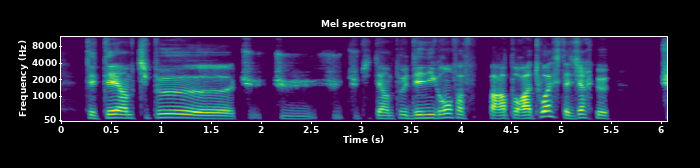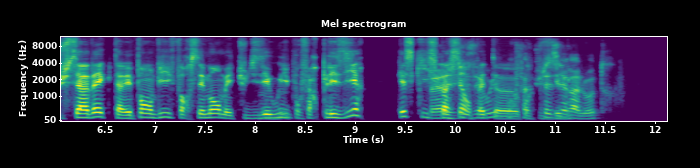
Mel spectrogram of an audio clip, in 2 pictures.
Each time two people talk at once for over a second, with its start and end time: 9.7-11.2

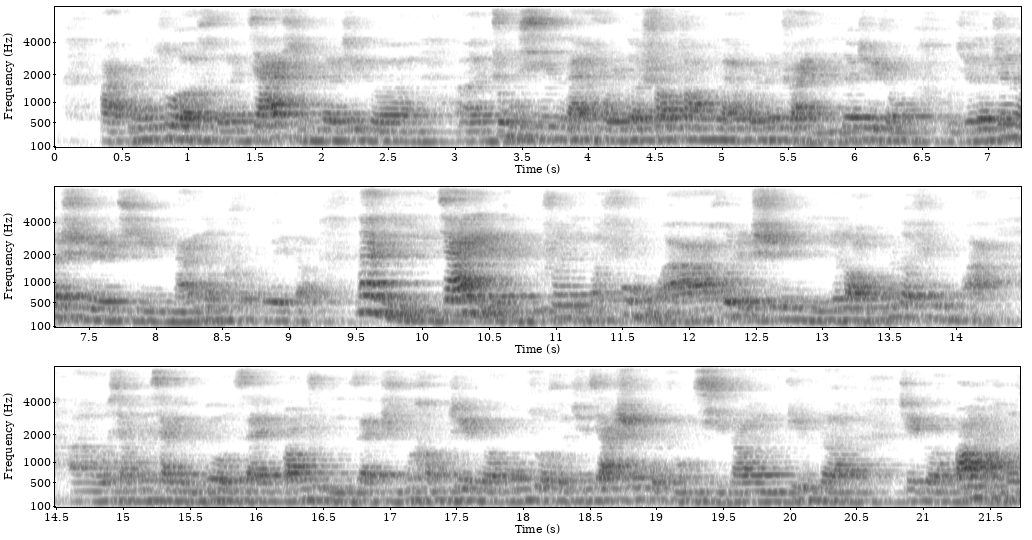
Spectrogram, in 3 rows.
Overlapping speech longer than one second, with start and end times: none

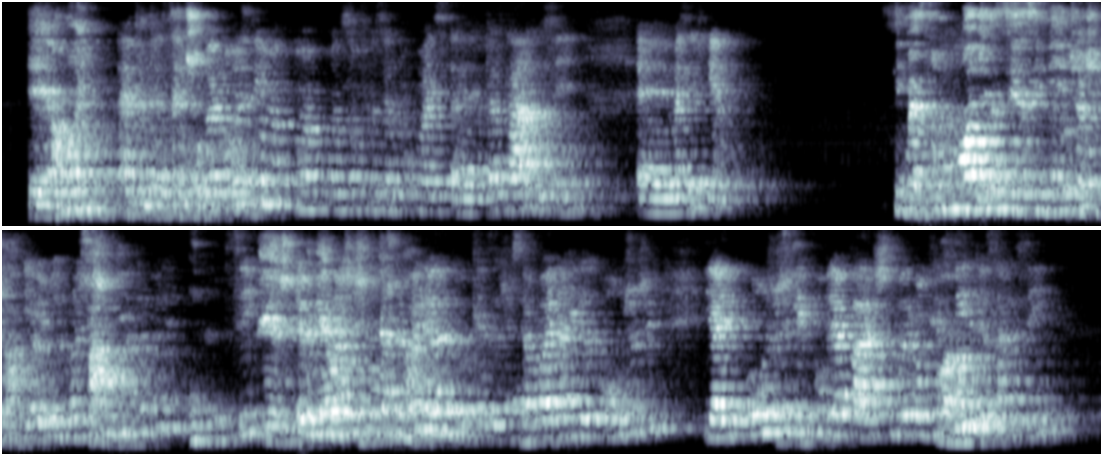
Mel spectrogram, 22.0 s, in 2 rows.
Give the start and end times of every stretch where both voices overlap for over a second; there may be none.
1.2-2.5, 9.2-11.1, 13.9-15.3

